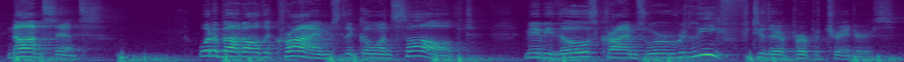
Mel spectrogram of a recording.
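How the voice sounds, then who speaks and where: A man's voice: sits high, animated, measured pace. An actor playing a nervous, guilt-ridden murderer hiding his crime, defensive and theatrical in a radio drama. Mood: uneasy, defensive. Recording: roomy echo with faint noise.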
